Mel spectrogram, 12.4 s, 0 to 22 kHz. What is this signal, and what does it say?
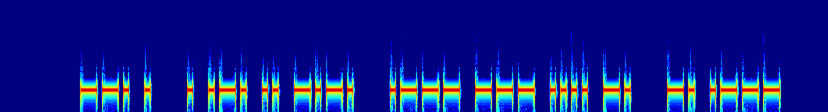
Morse code, heard as a keyed tone, about 16 wpm, 700 Hz. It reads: GE ERIC JOHN NJ
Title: K1USN SST QSO Practice - 15wpm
